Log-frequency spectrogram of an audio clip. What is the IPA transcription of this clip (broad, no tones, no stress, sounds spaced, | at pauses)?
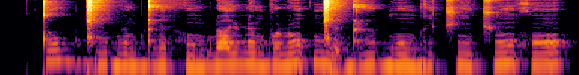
t u b ɡ͡ǁ e b ẽ b ɖʱ e h ũ b ɳ a j ɳ ẽ b o ɳ ũ ʔ ŋ͡ǁ ḛ ɖʱ ɨ b ũ b i t͡ʃ ĩ t͡ʃ ũ x õ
